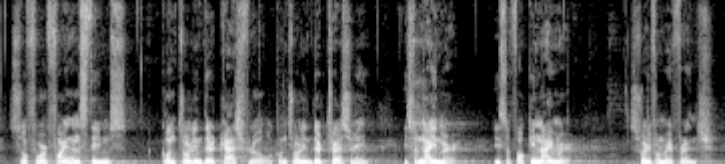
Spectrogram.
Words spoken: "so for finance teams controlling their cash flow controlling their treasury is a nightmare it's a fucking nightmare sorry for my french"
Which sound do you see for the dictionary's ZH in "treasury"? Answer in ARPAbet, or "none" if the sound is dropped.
S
